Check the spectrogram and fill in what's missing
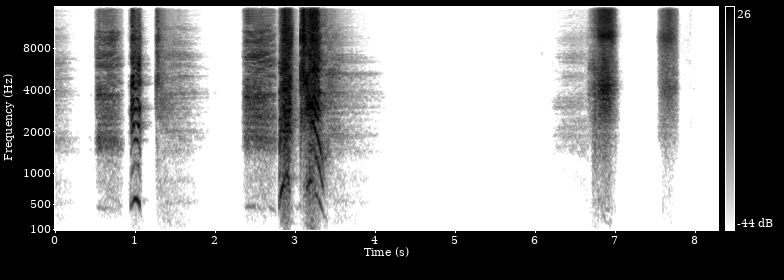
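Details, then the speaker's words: Adult sneezing during a live reading: several loud sneezes in quick succession, each preceded by a short, sharp in-breath. "did anyone hear that did you hear the glass because I sneezed so loud it made a ping sound"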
